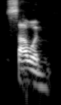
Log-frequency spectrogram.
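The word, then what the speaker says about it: Samhain: Sin.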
